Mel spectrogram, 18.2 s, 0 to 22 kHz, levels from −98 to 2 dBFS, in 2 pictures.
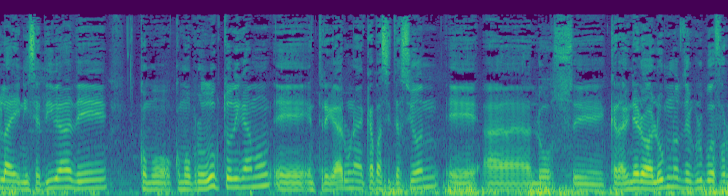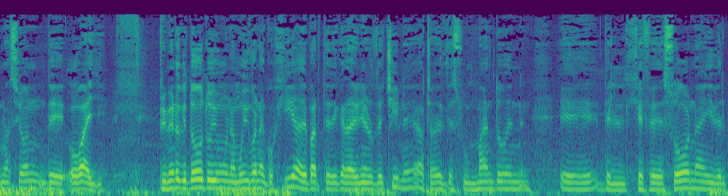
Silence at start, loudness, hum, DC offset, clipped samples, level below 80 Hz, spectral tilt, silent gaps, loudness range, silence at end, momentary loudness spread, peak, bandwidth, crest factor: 0 s; -18 LUFS; none; under 0.1%; under 0.1%; -28 dBFS; -5.5 dB/octave; none; 4 LU; 0 s; 8 LU; -2 dBFS; 16.5 kHz; 16 dB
